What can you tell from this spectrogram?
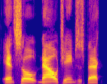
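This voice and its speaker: A man in his fifties, a podcast guest telling stories in a lively, rambling way with many restarts. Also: mid-range voice, slow, clean tone, dry recording, clean studio sound. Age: 50s. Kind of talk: casual storytelling interview.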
